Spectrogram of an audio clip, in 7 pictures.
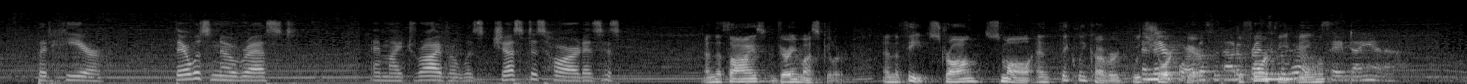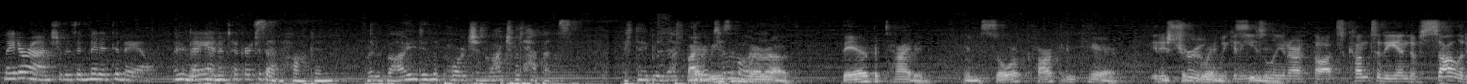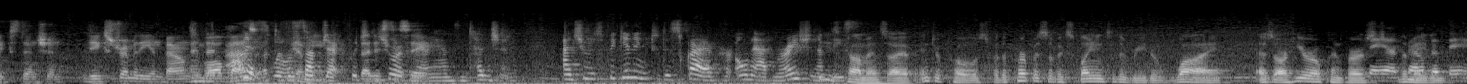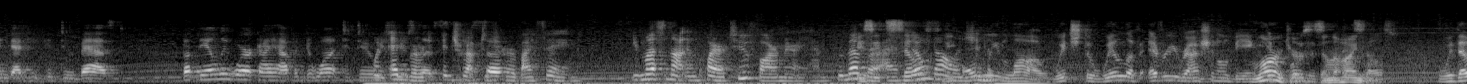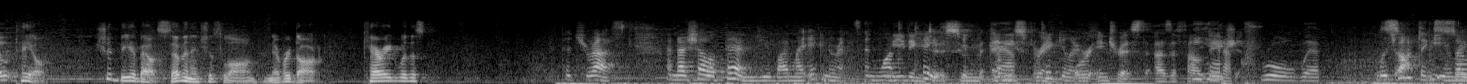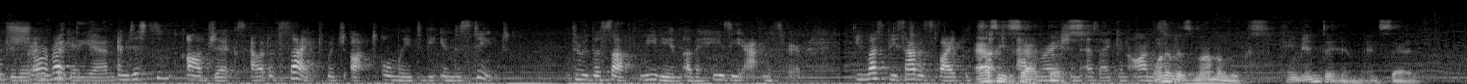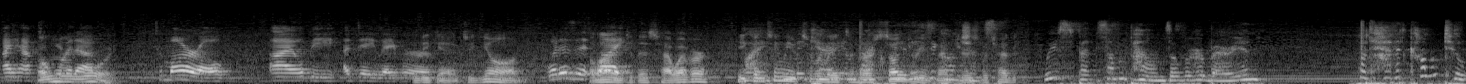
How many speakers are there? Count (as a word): ten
